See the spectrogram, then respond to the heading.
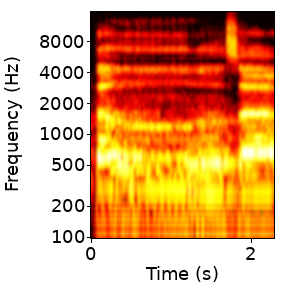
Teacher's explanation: Nun mati ketemu sin, dengungnya yang lama. Tansa, tidak boleh sekedar tansa, tapi tansa.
